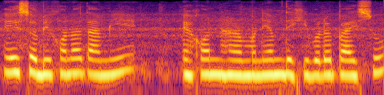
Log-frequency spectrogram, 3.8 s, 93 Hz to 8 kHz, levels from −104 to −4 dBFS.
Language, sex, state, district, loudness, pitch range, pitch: Assamese, female, Assam, Sonitpur, -12 LUFS, 240-260 Hz, 245 Hz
